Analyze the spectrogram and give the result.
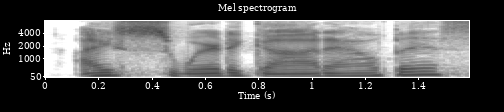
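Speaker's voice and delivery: put-on whispering voice. Voicing Minerva whispering into Albus's ear: whispering as Minerva McGonagall. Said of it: "Minerva A S M R".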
